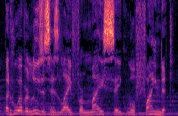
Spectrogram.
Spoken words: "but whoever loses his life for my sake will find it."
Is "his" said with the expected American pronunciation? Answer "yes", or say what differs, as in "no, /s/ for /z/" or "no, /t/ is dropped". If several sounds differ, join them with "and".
yes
